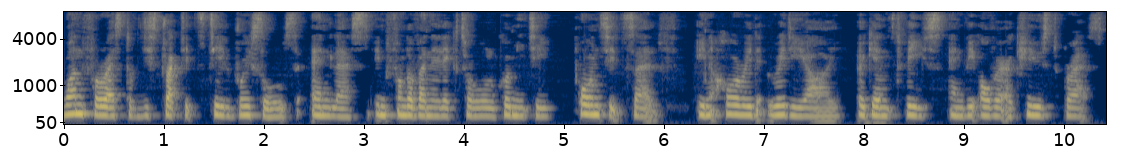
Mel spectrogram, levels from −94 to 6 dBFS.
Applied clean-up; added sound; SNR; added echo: neural mask model Resemble Enhance denoiser.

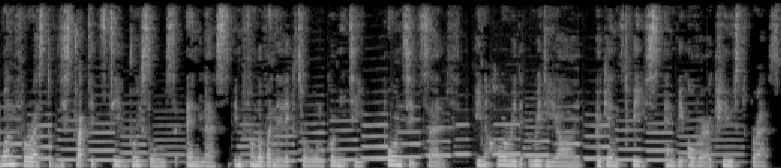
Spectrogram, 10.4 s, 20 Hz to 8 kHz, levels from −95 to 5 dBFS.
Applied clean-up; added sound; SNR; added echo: none; Wind instrument, woodwind instrument; 9 dB; none.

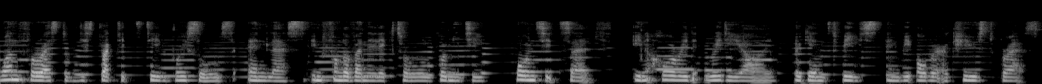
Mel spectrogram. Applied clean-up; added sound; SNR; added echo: neural mask model RNNoise.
